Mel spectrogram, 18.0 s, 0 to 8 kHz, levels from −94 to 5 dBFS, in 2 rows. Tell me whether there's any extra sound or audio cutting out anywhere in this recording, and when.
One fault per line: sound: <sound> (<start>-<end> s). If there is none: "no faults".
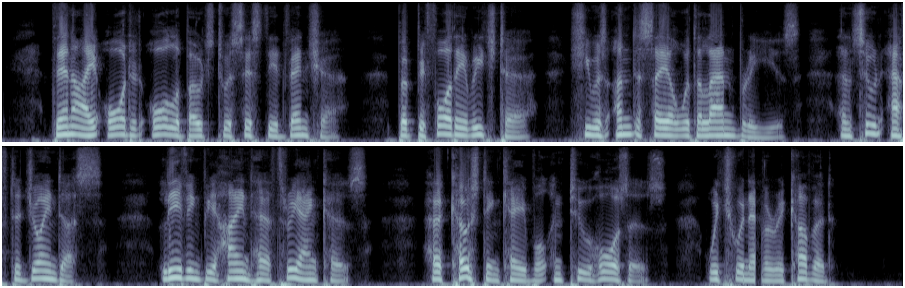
sound: dropout (16.5-16.6 s)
